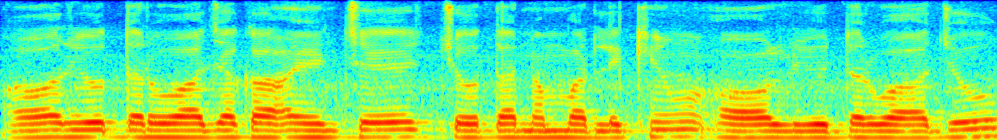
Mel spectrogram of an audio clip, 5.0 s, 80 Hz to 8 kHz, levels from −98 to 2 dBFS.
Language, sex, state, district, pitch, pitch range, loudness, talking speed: Garhwali, male, Uttarakhand, Uttarkashi, 145 Hz, 140-150 Hz, -14 LUFS, 130 wpm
